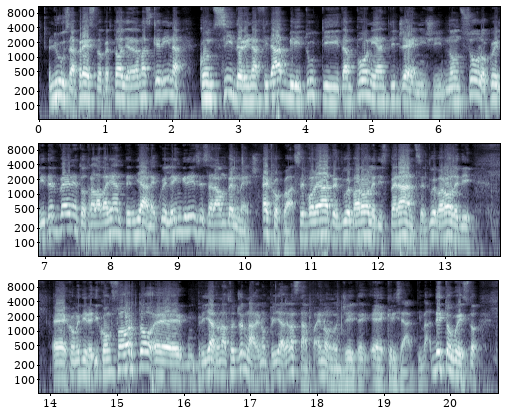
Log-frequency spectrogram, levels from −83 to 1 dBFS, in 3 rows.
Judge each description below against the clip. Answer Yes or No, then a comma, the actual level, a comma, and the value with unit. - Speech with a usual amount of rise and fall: Yes, average, 4.5 semitones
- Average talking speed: No, fast, 180 wpm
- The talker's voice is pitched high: No, low, 135 Hz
